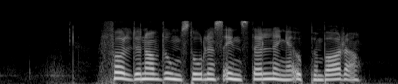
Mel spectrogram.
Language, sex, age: Swedish, female, 23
